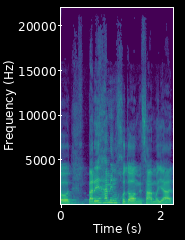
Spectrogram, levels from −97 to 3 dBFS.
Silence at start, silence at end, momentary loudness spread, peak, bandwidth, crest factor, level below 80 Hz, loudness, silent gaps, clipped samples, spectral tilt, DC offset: 0 s; 0 s; 5 LU; -8 dBFS; over 20 kHz; 18 dB; -66 dBFS; -26 LUFS; none; under 0.1%; -5 dB/octave; under 0.1%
